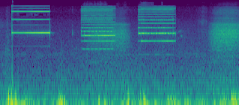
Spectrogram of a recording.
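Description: A short high chirp, then two longer multi-tone beeps about a second apart: the quadcopter's normal power-on tones after reconnecting.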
